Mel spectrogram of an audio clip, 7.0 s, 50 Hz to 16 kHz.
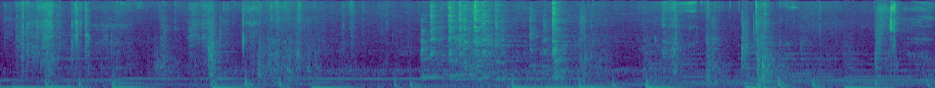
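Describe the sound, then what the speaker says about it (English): Clattering kitchen sounds of a tray and oven door as a black pepper strawberry galette goes in to bake, with scattered clinks, thunks and metallic scrapes over a steady low hum, close by and moderately loud. "we are going to pop this in the oven at 365 degrees for about 25 minutes"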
